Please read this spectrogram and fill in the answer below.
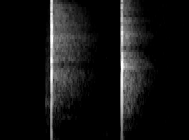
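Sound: hand clap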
